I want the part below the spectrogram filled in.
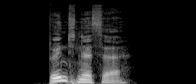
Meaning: nominative/accusative/genitive plural of Bündnis
- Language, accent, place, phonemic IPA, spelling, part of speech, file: German, Germany, Berlin, /ˈbʏntnɪsə/, Bündnisse, noun, De-Bündnisse.ogg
